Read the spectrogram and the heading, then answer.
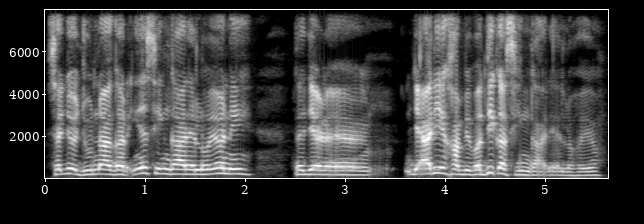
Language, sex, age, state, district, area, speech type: Sindhi, female, 30-45, Gujarat, Junagadh, urban, spontaneous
